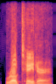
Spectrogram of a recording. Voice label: "rotator", American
